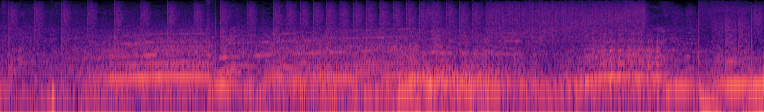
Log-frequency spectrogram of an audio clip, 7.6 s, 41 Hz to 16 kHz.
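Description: A 1998 Honda Civic Type R (EK) with a manual gearbox laps the Nürburgring in GT Sport, its engine note rising and falling through gear changes with intermittent tire squeal, steady and close throughout.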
